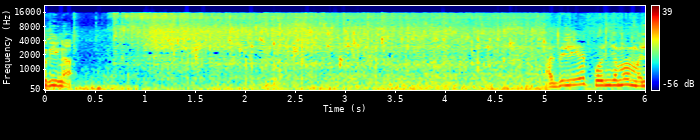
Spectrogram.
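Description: Sliced small onions dropped into hot oil in a large cooking pot. A sudden loud sizzle starts about half a second in and carries on steadily as they fry.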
